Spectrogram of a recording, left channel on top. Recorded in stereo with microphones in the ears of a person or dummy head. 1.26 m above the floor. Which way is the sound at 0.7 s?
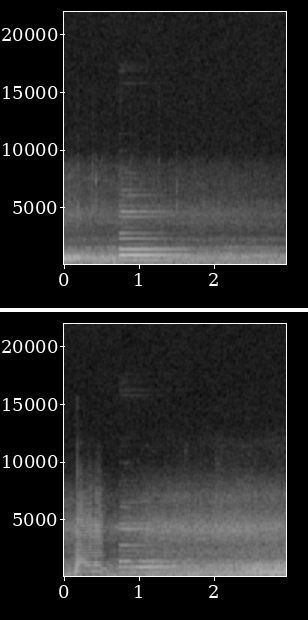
15° left (ahead or behind).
